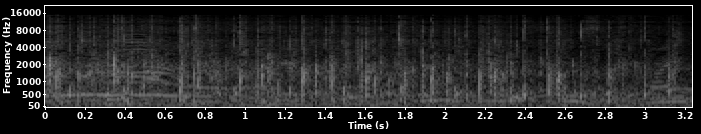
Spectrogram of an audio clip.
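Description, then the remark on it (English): A crowd applauds the sponsors supporting the United States Military, dense overlapping claps forming a loud, continuous wash of sound with scattered voices and cheers mixed in throughout. “So a special round of applause for those people.”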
